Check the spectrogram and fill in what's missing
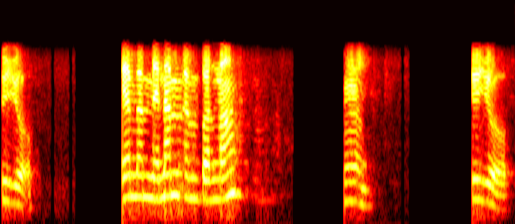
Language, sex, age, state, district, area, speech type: Tamil, female, 18-30, Tamil Nadu, Thanjavur, rural, conversation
